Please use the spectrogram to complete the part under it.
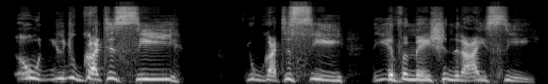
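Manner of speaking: put-on high, slow Brooklyn accent. Answering a question in an impression of Fauci: Fauci impression. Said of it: "pretty good impression of Fauci".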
